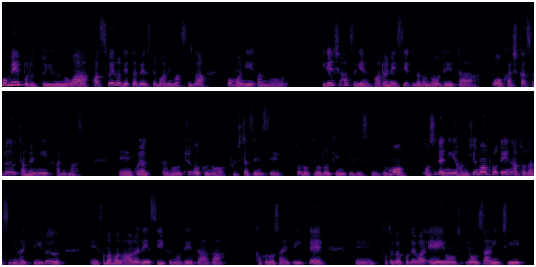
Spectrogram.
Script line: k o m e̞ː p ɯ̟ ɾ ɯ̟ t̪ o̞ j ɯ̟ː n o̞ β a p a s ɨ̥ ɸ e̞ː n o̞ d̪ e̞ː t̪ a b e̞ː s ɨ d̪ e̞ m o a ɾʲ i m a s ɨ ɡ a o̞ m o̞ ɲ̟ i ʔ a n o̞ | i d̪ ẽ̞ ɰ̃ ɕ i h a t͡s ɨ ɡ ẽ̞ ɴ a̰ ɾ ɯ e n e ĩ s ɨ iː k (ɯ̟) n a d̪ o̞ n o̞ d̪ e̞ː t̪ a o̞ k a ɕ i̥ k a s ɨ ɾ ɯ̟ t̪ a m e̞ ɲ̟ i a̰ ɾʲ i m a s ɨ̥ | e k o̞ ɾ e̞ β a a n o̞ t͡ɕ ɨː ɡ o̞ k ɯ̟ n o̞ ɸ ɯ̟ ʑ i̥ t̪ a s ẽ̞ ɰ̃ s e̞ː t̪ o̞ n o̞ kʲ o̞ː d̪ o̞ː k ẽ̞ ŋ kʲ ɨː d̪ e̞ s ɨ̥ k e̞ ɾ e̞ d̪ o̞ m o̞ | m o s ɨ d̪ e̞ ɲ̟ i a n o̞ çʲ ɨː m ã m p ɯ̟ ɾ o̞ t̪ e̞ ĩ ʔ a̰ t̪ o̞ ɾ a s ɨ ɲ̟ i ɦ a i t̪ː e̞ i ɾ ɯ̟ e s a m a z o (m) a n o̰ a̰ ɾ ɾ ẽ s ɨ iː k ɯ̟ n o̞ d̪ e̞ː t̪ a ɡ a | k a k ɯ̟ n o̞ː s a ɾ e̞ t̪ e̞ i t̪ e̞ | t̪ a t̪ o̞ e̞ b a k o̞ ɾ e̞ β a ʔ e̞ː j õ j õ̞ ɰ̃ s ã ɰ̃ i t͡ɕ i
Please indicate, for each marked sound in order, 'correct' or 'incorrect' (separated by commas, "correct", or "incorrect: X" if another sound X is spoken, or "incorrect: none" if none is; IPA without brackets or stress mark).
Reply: correct, correct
